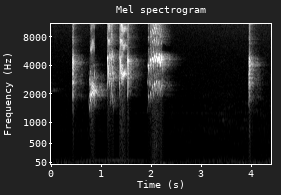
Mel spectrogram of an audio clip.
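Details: Orange-headed thrush, a kept bird provoked by a lure recording into agitated calling: a cluster of loud, harsh, scratchy notes with brief rising squeals, then silence and one last rasp.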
